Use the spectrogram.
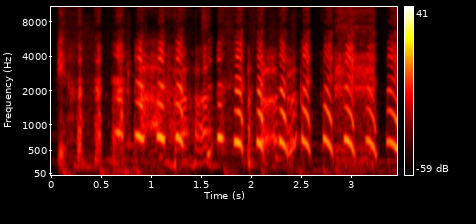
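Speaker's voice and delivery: long, high, loud cackling laugh; loud high cackle. Real, not acted.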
